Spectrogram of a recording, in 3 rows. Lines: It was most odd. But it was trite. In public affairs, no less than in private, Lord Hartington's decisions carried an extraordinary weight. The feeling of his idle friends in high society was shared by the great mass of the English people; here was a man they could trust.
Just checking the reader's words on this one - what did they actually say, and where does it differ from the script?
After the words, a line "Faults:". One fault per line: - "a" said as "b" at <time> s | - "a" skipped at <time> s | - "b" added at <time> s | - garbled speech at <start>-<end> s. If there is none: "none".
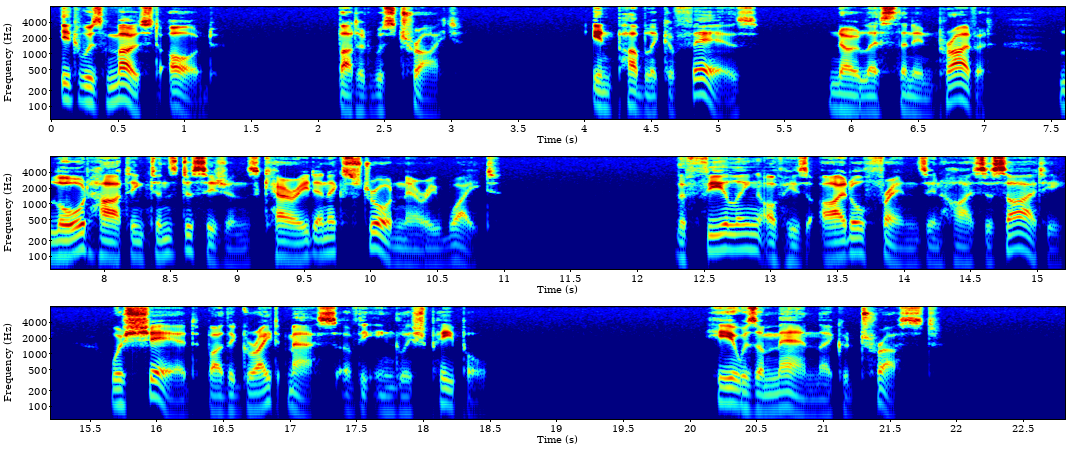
It was most odd. But it was trite. In public affairs, no less than in private, Lord Hartington's decisions carried an extraordinary weight. The feeling of his idle friends in high society was shared by the great mass of the English people; here was a man they could trust.
Faults:
none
